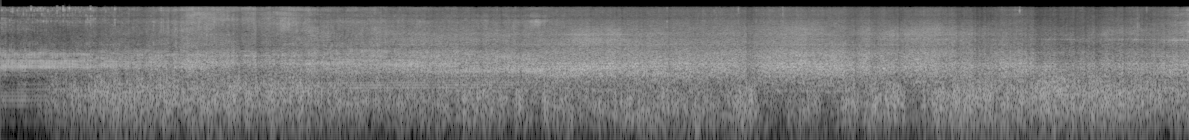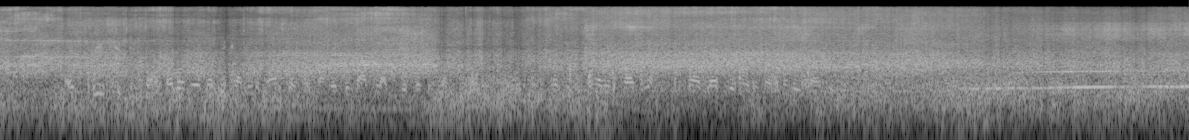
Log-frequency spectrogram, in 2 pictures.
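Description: A jet engine whines and roars steadily nearby.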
